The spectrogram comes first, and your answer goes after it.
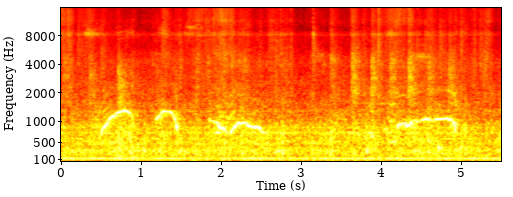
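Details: German Shepherd puppies two weeks old, from a litter of eight, whimpering while nursing: four or five short arched whines, each rising then dropping, spaced about a second apart against a constant low hum.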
